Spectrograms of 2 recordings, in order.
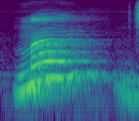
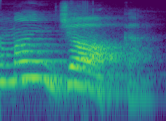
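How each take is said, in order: First: "mandioca" broken up as man, di, o, ca with pauses; split into syllables. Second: Said in the usual way. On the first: Shown as a demonstration. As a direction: say "mandioca" syllable by syllable, each one held apart. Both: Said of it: "tenham separado as sílabas".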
